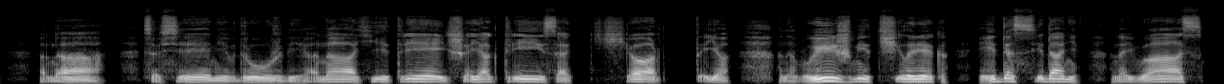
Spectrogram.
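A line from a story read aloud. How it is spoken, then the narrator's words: Quiet hiss through teeth. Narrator (Russian): продолжал еще тише, со свистом, как бы сквозь зубы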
